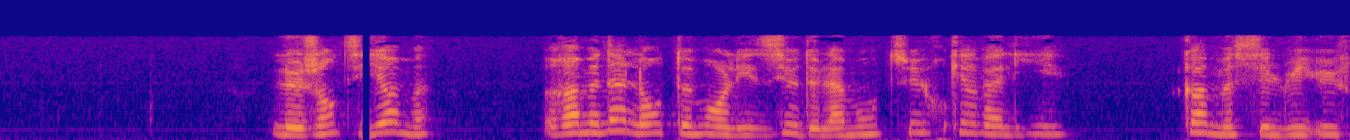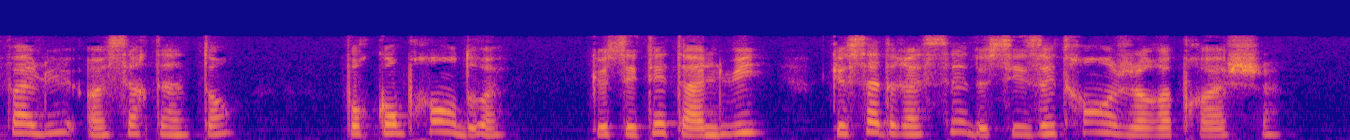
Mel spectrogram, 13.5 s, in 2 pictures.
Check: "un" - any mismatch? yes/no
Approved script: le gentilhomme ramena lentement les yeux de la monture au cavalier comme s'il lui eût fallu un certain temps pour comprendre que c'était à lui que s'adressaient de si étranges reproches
no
